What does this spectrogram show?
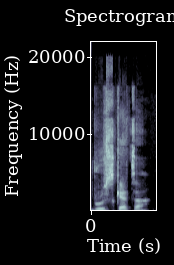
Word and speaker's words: bruschetta: It is pronounced bruschetta.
